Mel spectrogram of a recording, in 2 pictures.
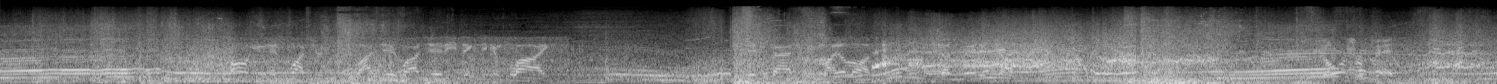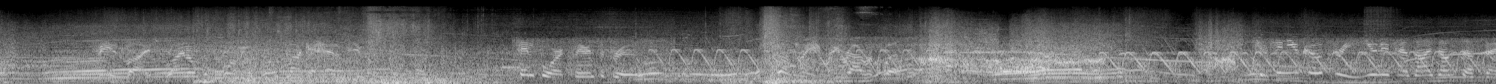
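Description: A car engine roars and revs at high speed.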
